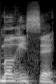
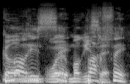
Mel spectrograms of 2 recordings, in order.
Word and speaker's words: Morisset: est-ce que tu permets aux autres de mal prononcer mon nom? » Alors, OK, c'est bon. À partir de là, oui, c'est Morissette. Morissette.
